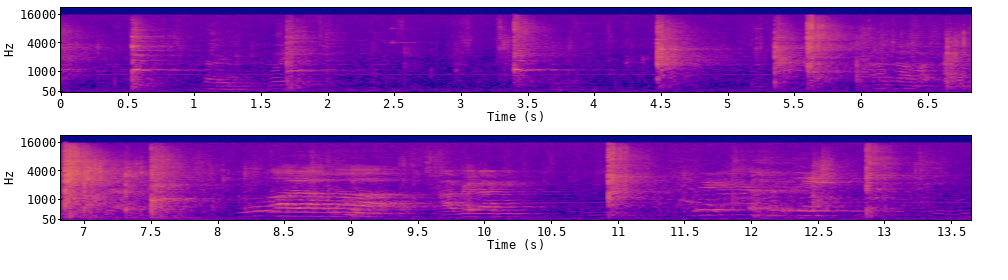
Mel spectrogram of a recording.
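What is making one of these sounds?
Shuttlecocks are struck sharply with rackets, echoing in a large hall.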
